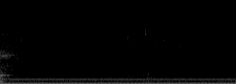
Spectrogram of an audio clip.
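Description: Faint dripping and splashing of yeasty water poured from a glass measuring cup into flour in a stainless steel mixing bowl.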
